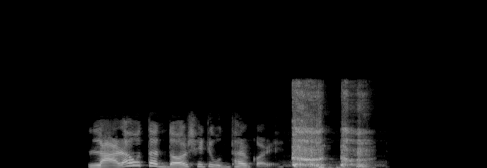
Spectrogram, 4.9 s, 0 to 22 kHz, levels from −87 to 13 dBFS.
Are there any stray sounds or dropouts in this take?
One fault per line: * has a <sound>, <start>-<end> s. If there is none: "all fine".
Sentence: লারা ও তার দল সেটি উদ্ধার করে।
* has a cough, 2.9-3.8 s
